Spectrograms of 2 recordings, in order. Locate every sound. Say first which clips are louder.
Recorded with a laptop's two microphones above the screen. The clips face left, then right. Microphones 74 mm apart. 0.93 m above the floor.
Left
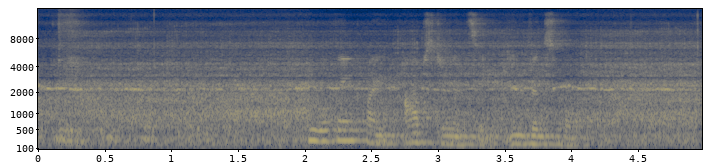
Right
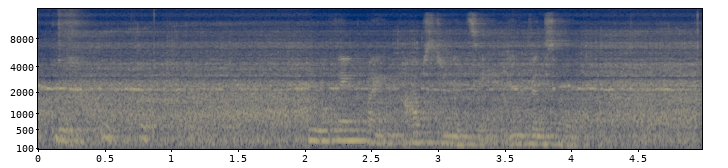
0.1 s a giggle: right 1 dB; 25° right (ahead or behind), 1.4 m
2.0 s a woman speaking: left 1 dB; 25° left (ahead or behind), 1.3 m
